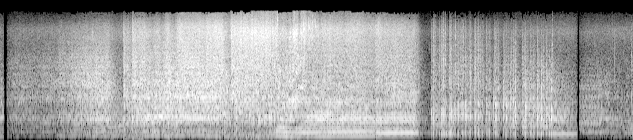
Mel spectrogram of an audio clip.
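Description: A rally car engine roars close by, revving hard and shifting gears as the car speeds past.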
